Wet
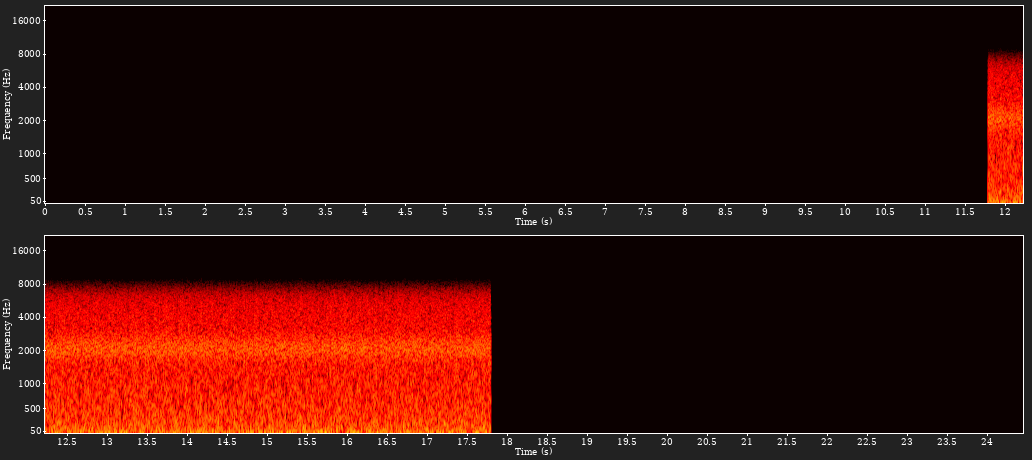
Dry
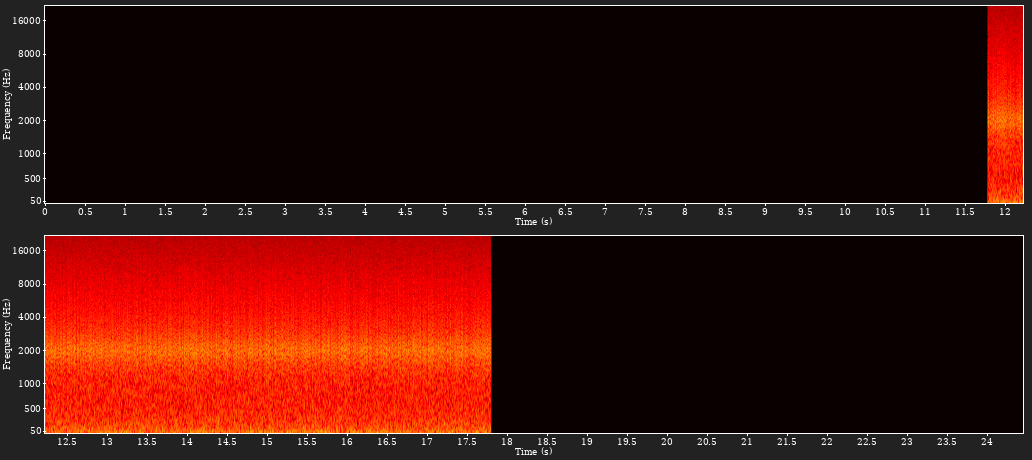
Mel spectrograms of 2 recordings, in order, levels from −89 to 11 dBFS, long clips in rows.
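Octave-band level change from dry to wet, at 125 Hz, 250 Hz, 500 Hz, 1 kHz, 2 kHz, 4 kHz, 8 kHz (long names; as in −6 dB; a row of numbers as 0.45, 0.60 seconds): +1.5, +2.0, +2.0, −1.0, −4.0, −4.5, −9.5 decibels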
